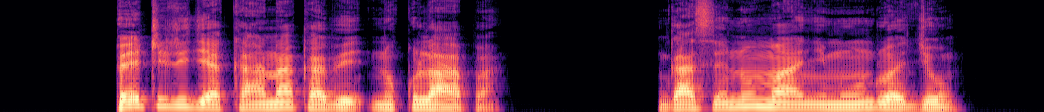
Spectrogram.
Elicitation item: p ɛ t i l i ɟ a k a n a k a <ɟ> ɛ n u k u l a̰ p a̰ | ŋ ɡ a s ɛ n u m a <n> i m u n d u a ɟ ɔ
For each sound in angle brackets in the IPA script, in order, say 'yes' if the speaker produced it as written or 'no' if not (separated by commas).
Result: no, no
